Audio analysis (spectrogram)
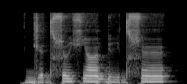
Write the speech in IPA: ɡʲ ɛ˨ d ɬ ɘ˦ ç ã˦ ɗ i˨ d ɬ ɛ̃˦

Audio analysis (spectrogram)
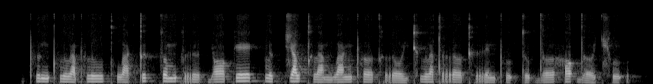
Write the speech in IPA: pʰ ɯ˧ ŋ pʰ l u˨˩ a̯ pʰ l uː˧ kʰ w a˨˩ k̚ t ɯ˥˩ k̚ s o˦˥ m k r ɯː˨˩ t̚ j ɔː˧ k eː˦˥ k̚ p l ɯ˦˥ k̚ t͡ɕ a˥˩ w kʰ l a˧ m w a˦˥ ŋ pʰ ɤː˧ kʰ r oː˩˦ j kʰ l u˦˥ a̯ t r ɤː˧ kʰ r e˧ n pʰ u˨˩ ʔ t u˨˩ ʔ d ɤː˦˥ h ɔ˥˩ ʔ d ɤː˨˩ t͡ɕʰ u˨˩ ʔ

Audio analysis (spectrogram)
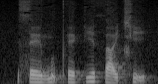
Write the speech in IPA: sʰ e˨ ɪ̯ m ṵ˦˨ pʰ e˨ k i˦ θ a˨ ɪ̯ t͡ɕʰ ḭ˦˨

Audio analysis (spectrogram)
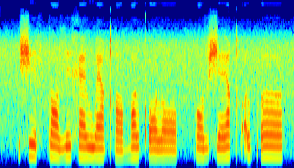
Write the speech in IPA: ʃ ɪː˦˨ s t ɒ˦˨ z ɪ˦ x æ˦ l w æ˦ qʰ ɔ˨ ɦ ɒ˦ l kʼ ɔ˨ l ɔ˨ | k ɔ˨ z ʃ ɛː˨˦ qʰ ɔ̰˦ l pʼ ʌː˦

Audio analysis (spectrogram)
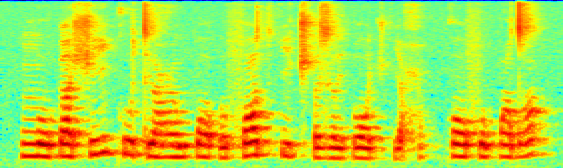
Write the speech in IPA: ŋ o ɠ a ʃ i k u t ɨ ʕ u p ɔ ʔ ʊ f ɒ t͡sʼ i t͡ʃʼ ə z ə e̯ ɠ ɔ t͡ʃʼ i ħ | k ɔ f o p ə dˤ ɨ

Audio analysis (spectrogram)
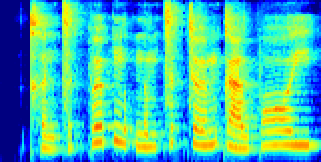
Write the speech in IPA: kʰ ɐ˨˩ n t͡s ɐ˨ k̚ p œː˥ p̚ ŋ ɐ˨ p̚ n̪ ɐ˨ m t͡s ɐ˥ k̚ s œː˨˥ m k aː˨˧ w p ɔː˥ j

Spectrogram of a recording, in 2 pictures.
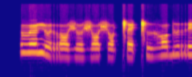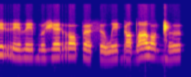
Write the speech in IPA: β œ˦ n ɵ˨ r ɔ˨ ʒ ɵ˨ ʒ ɔ˨ ʃ ɔ˨ ǁ ɛ˨˦ ǁ ɯ˧ ɣ ɔ˦ d ɯ˦ r e˦ r e˧ ð e˧ b ɵ˧ ʒ ɛ˧ r ɔ˧ p œ˨ s ɵ˨ w e˧ ɡ ɵ˨ dˤ ɵ˦ w ɔ˦ ɡ͡ǁ ɵ˦

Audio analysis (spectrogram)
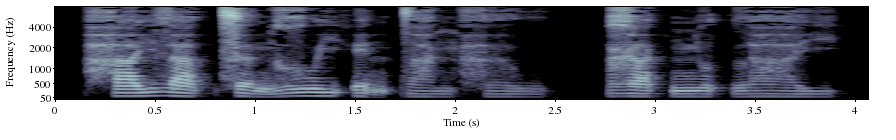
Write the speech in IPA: h a˨˦ j l a˨˩ t̚ s ə˧˩ n ɣ u˧ j ʔ ḛ˧˨ n t̪ a̤˨˩ ŋ h ə̤˨˩ w | ɣ a˨˩ k̚ ɲ o˨˩ t̚ l a̤˨˩ j

